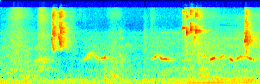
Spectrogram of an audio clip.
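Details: Untrained grey-cheeked bulbul, not yet in full song, uttering brief whistled notes that rise and drop, spaced irregularly, with faint clicks and a low hum underneath.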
